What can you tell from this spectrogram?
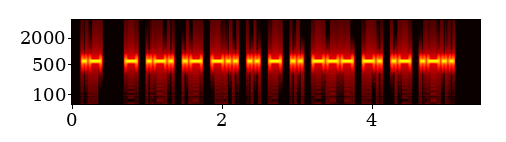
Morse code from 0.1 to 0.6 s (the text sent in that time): A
